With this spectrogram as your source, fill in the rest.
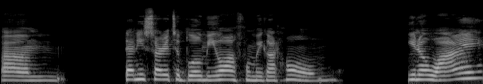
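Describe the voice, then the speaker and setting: This is a very clean recording with a silent background. A woman with a New York accent talks at a fairly slow pace. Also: medium pitch for a woman. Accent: Staten Island. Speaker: podcast co-host. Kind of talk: casual chat. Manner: animated.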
